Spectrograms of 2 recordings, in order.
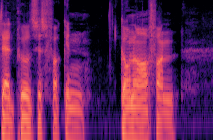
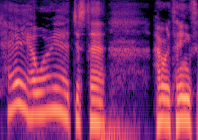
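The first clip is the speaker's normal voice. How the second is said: high, bouncy chummy greeting; a hammed-up cheery hello, pitched way up; imitating Jim Carrey; 11 semitones higher than usual. Retelling Jim Carrey greeting Tommy Lee Jones, high and chummy. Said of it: "he's just like".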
